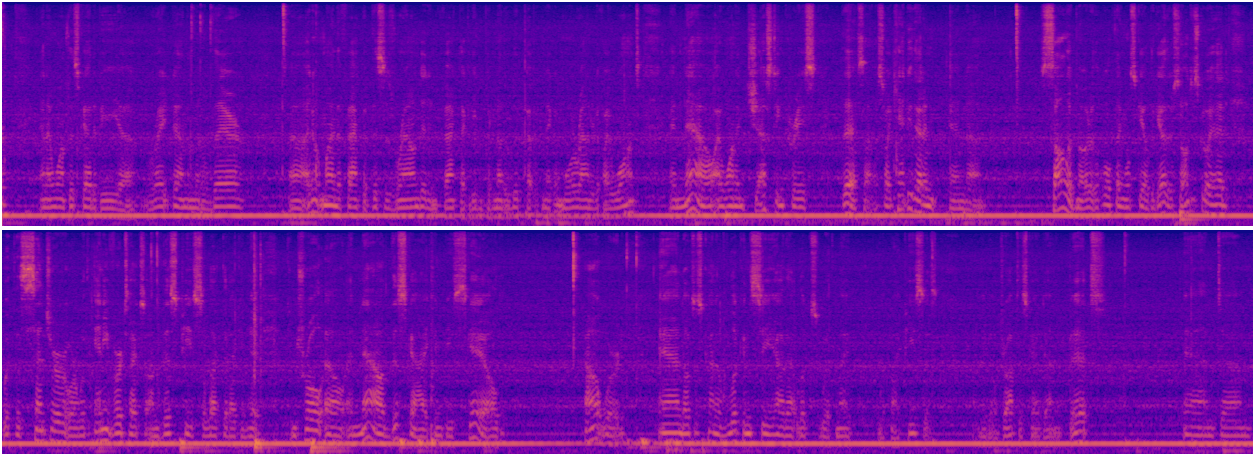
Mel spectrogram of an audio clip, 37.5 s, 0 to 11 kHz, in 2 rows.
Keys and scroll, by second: 0.7 ctrl+r, 22.6 ctrl+l, 26.0 s.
